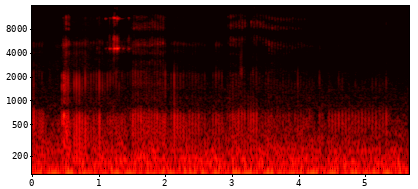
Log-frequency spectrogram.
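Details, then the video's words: Female domestic cat dozing and purring: a dense, rumbling low purr pulses evenly throughout, with a few brief clicks and light rubbing noises from close contact. "SLEEPY & PURR: Garfy keeps yawning & purring"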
